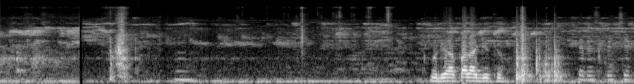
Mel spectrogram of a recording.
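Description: A peeler scrapes the skin off a mango.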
